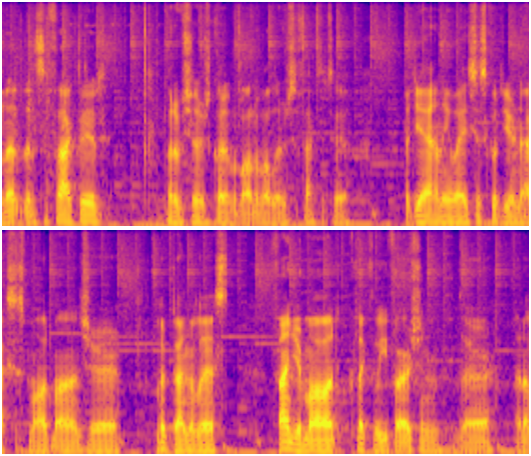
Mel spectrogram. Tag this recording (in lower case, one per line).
speech
music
